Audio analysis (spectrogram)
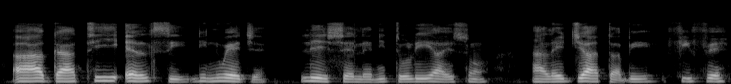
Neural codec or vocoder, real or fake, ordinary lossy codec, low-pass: codec, 16 kHz, 2 kbps, X-Codec, WavLM features, trained on Multilingual LibriSpeech; fake; none; 7.2 kHz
